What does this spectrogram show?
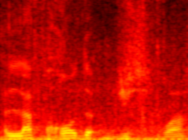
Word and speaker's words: La Fraude du Soir: A French guy, by the way, La Fraude du Soir, that's how we pronounce it in French.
